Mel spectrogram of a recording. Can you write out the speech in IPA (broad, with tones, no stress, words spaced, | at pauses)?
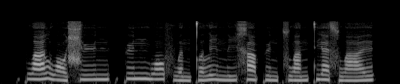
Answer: pwä˧˥lwɔ˨˩ ɕy˥n | py˥nn̪wɔ˥ fwə˨˩nt̪ɤ˦li˥˩n̪i˧˥ xä˥˩py˨˩nt͡swa˧˥n t̪jɛ˥˩swa˧˥ɪ̯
